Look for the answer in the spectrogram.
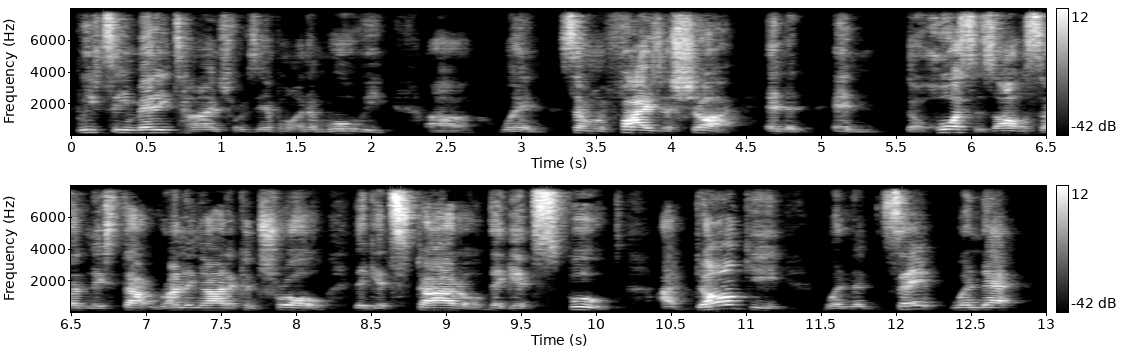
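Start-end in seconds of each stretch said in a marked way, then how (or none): none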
